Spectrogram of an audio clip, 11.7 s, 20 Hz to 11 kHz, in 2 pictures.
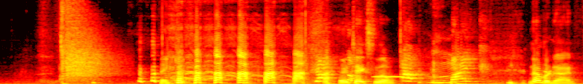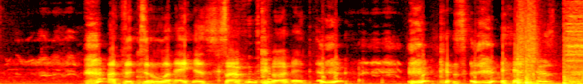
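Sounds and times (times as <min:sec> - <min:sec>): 
whip crack: 0:00.6 - 0:01.2
laughter: 0:01.4 - 0:11.5
speech: 0:01.6 - 0:05.9, 0:06.7 - 0:11.6.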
